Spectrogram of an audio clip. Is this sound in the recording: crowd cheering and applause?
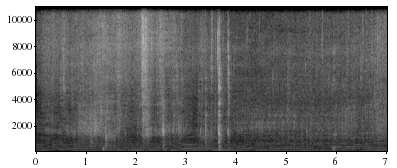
no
